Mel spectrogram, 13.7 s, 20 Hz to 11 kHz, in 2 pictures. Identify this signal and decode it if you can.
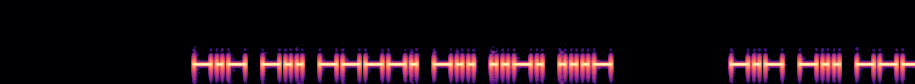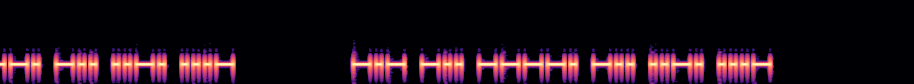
Morse code, heard as a keyed tone, about 28 wpm, 700 Hz. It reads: KD9DFV KD9DFV KD9DFV
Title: USA Call Signs - 6 Characters - Repeated 3x - 28wpm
